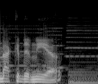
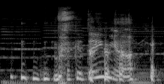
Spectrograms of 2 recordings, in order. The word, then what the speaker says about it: macadamia: No, Wolfie, you see, there's no Y in macadamia. Macadamia? No, it's macadamia.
